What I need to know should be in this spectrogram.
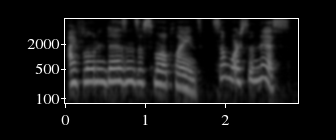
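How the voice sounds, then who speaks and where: A woman's voice: high-pitched, expressive, moderate pace, highs cut off, voice pushed up. A woman reading a story, voicing an eager, easygoing schoolboy with an enthusiastic, breezy manner. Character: eager, easygoing young schoolboy who loves cooking.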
